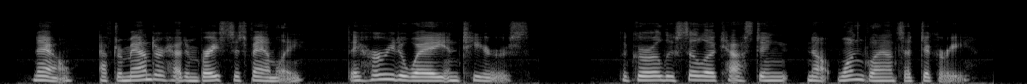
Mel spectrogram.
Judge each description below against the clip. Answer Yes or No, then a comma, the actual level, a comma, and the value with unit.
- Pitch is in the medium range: Yes, medium, 180 Hz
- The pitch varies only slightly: Yes, narrow, 2.0 semitones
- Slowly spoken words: Yes, slow, 125 wpm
